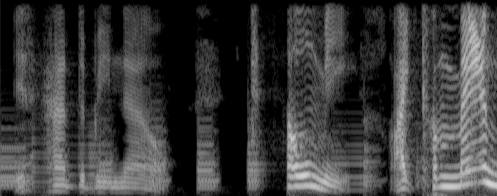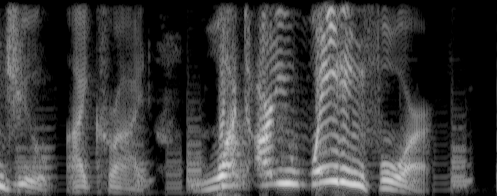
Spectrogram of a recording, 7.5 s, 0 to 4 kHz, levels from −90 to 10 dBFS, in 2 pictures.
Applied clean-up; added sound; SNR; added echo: neural mask model RNNoise.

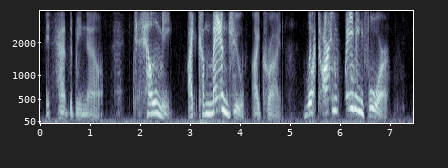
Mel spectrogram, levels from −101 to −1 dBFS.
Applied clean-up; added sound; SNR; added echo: neural diffusion model UNIVERSE++.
